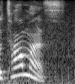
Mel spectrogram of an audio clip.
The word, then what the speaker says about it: Tomas: Is Tomas or is it Thomas? How do you say your name? Oh, you say it's Toma. But Toma. I don't mind either way. Yeah. Oh, Toma.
